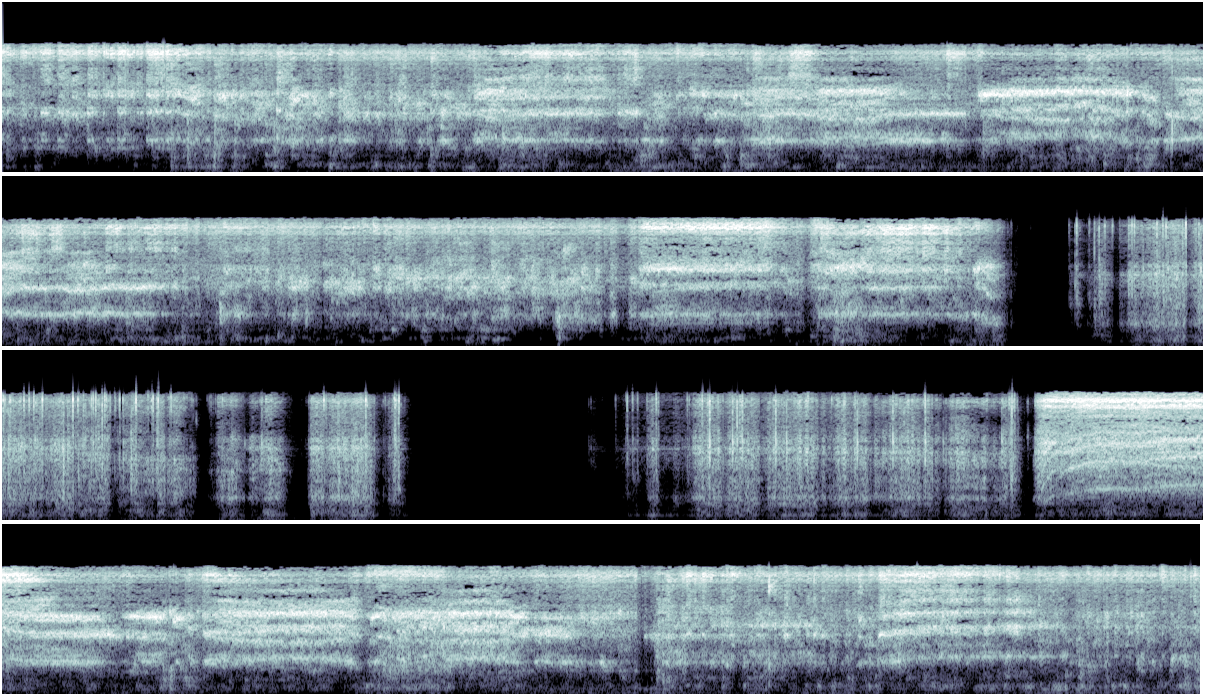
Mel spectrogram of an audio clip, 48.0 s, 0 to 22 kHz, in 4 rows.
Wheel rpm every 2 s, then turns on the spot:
200, 200, 200, 200, 200, 200, 200, 200, 200, 200, 190, 20, 20, 20, 0, 20, 30, 130, 200, 190, 200, 200, 220, 230.
22-28 30-34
